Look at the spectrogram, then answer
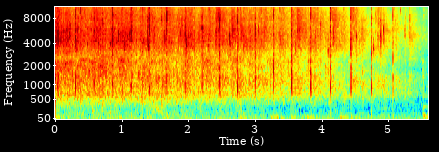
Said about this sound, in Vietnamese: Xin cho một tràng vỗ tay thật lớn để chào mừng.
